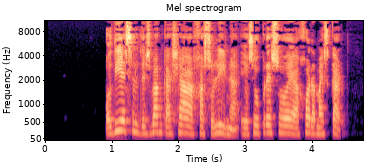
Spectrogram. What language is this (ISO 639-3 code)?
glg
